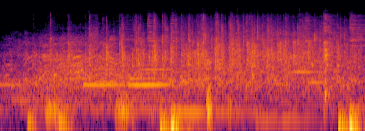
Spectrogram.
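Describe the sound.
Congregation clapping during a church sermon, with scattered, uneven claps over a murmur of voices and a few sharper, louder claps toward the end.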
